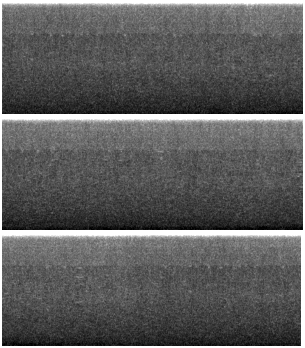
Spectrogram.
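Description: Heavy rain in a storm, a steady, even rushing hiss that does not change.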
